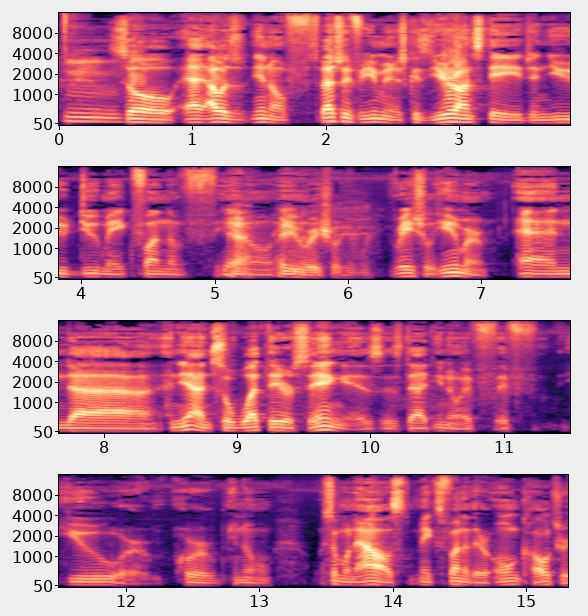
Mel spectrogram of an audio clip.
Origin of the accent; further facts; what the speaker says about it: Brampton, Ontario, Canada; also born or lived in Toronto; I was born in T.O., but basically raised in Brampton.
